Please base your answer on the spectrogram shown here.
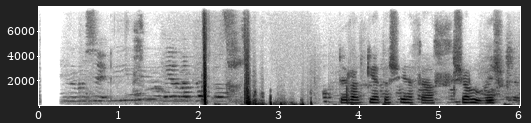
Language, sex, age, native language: Icelandic, female, 12, Icelandic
